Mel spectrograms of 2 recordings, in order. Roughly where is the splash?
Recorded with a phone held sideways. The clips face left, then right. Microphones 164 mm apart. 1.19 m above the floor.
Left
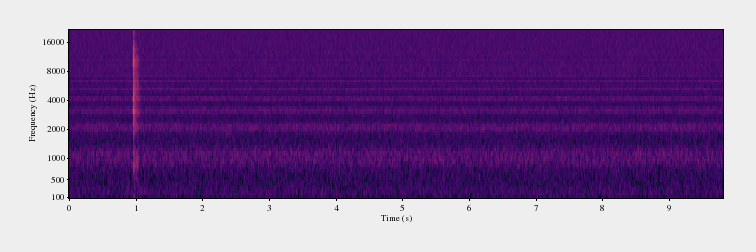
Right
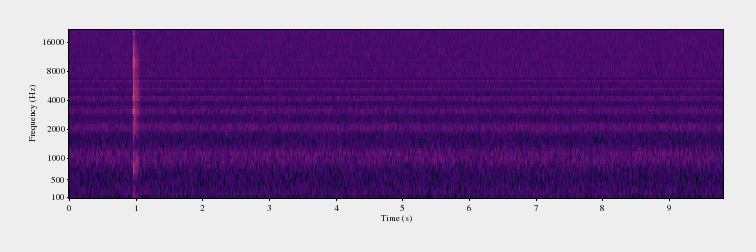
Right.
